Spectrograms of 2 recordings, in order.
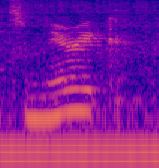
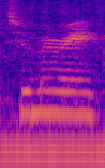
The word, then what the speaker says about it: turmeric: This is my turmeric or turmeric or whichever pronunciation you choose to use.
